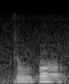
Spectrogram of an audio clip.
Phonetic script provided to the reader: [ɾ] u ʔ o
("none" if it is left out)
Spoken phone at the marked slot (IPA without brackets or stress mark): ɾ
